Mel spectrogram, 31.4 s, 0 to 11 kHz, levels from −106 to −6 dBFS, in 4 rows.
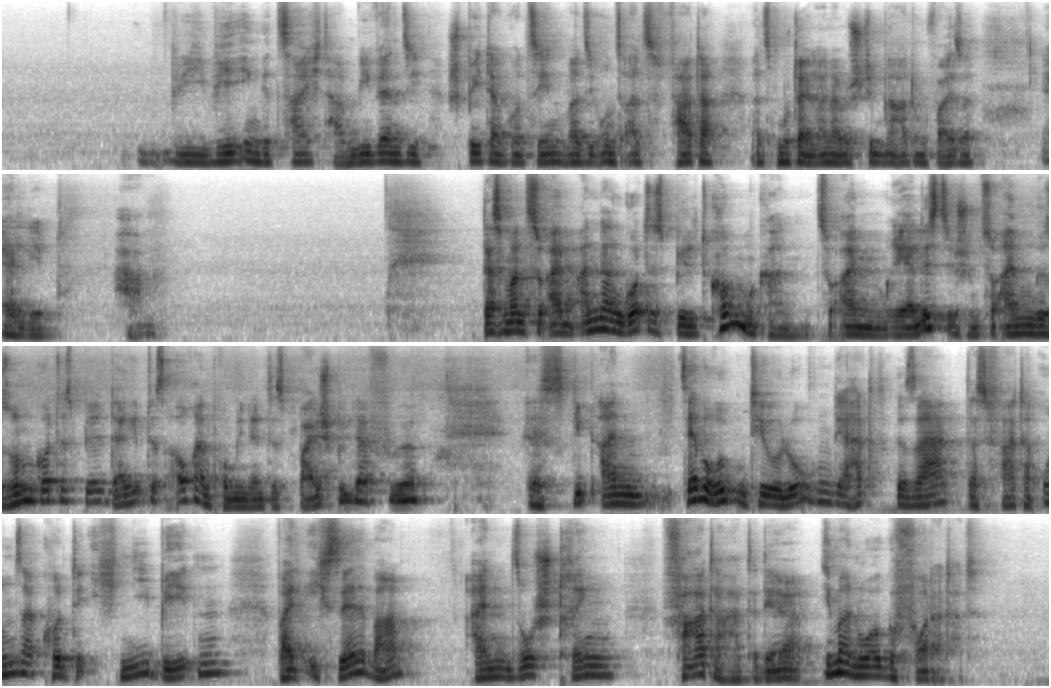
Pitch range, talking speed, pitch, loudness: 100-135 Hz, 150 wpm, 110 Hz, -23 LUFS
